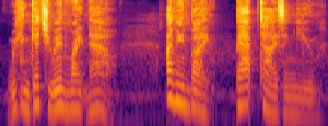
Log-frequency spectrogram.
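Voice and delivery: high feminine coaxing; coy, lingering innuendo; flirty woman missionary. A narrator's reading. Woman missionary coaxes him flirtatiously.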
